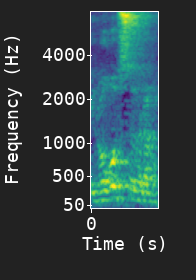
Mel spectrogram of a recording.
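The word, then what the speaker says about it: λόγος: 그래서 여기는 더 그다음에 말씀, 이 로고스라고 발음하는데 말씀 이렇게 되어 있는데 이 테오스 앞에 이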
